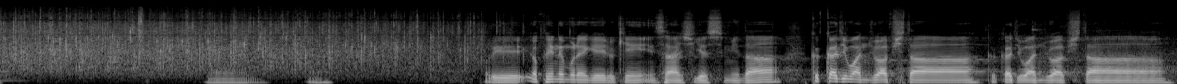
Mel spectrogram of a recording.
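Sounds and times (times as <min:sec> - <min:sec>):
audience applauding: 0:00.0 - 0:05.6
speech: 0:04.8 - 0:11.7.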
